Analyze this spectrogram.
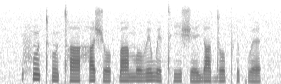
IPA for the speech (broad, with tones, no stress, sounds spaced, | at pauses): f ũ˦ tʰ ũ˨ tʰ aː˨ h a˦ ʃ oː˨ k͡p a˨ m o˨ β ɪ˦ w ɪ˨ tʰ i˨ ʃ e˨˦ j a˦ d o˦ pʰ ɪ˨ kʷ ɛ˨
